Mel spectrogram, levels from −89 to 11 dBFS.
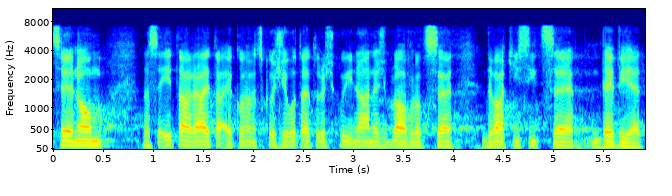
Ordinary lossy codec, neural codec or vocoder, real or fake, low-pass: MP3, 64 kbps; codec, 16 kHz, 4 kbps, FreqCodec, larger model; fake; 7.2 kHz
